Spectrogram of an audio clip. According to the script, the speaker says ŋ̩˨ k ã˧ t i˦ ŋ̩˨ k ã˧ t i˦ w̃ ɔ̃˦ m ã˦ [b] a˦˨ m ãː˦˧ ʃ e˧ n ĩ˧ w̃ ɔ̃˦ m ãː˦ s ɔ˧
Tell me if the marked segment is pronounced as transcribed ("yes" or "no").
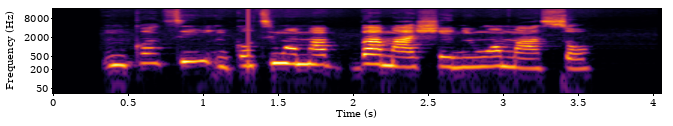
yes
